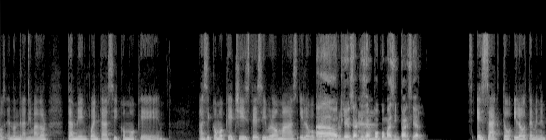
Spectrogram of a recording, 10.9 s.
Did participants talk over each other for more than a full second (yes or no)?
yes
